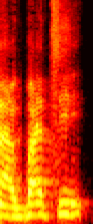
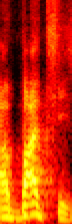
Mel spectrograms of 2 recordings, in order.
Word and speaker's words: Abati: I think that is the major bara luben aati or abati sorry some people have tried to correct me uh um correct me for this uh pronunciation sort of so um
